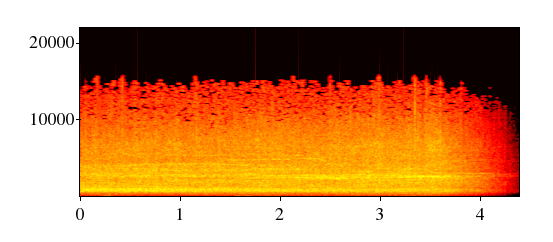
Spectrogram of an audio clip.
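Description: Large concert crowd applauding and cheering at the end of a song, steady throughout, then fading out just before the end.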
